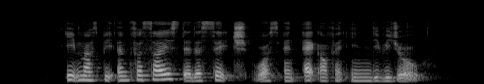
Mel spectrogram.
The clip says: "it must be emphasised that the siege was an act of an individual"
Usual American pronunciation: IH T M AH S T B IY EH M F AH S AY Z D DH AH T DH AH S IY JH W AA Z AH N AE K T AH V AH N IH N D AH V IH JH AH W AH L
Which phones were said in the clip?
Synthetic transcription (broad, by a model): IH T M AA S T B IY EH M F AH S AY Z D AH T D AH S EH CH W AA S AH N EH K AH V AH N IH N D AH V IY JH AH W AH L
